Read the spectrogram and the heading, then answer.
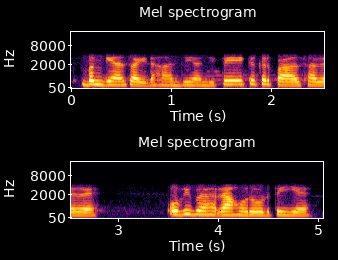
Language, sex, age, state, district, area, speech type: Punjabi, female, 18-30, Punjab, Shaheed Bhagat Singh Nagar, rural, conversation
